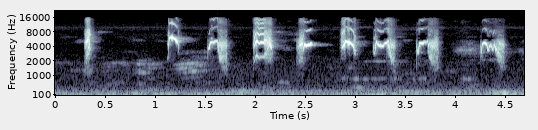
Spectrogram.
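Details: Female crimson sunbird calling to a male, chattering call used as a lure to make males sing and come into breeding condition; sharp high chirps repeated roughly every half second, several with a slurred downward twist.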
